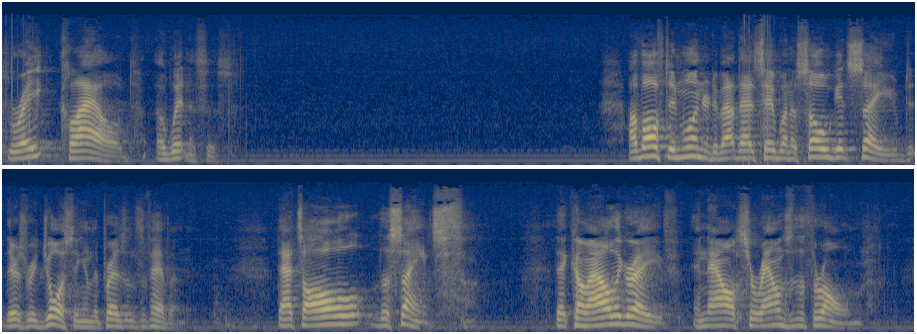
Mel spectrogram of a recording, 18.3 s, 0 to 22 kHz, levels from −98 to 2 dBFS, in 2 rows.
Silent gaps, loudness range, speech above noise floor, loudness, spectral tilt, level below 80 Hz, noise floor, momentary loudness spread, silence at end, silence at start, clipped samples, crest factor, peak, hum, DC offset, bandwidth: none; 7 LU; 34 dB; -29 LUFS; -3.5 dB/octave; -70 dBFS; -64 dBFS; 18 LU; 0.4 s; 0 s; under 0.1%; 24 dB; -8 dBFS; 60 Hz at -65 dBFS; under 0.1%; 16 kHz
